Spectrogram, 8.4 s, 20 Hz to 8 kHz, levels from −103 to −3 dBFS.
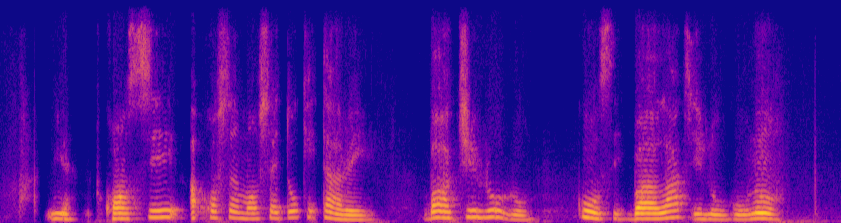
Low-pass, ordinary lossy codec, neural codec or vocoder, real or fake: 7.2 kHz; Opus, 32 kbps; codec, 16 kHz in and 24 kHz out, 0.4 kbps, LongCat-Audio-Codec, fine tuned four codebook decoder; fake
